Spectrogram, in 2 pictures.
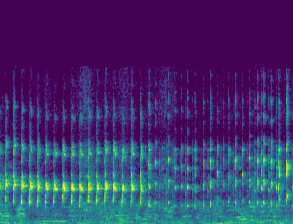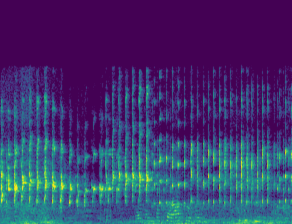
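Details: A lovebird kept as a tutor singer produces a fast, shrill, buzzing chatter of evenly spaced pulses, speeding up at times, with faint lower sounds behind.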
